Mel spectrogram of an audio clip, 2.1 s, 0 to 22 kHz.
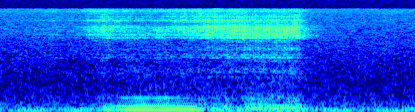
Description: Listen to my sweet 16 year old dog-boy snoring.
